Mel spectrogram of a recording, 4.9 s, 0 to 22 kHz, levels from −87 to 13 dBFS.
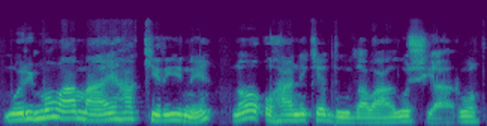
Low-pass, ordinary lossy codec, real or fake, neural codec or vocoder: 19.8 kHz; AAC, 32 kbps; fake; autoencoder, 48 kHz, 128 numbers a frame, DAC-VAE, trained on Japanese speech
